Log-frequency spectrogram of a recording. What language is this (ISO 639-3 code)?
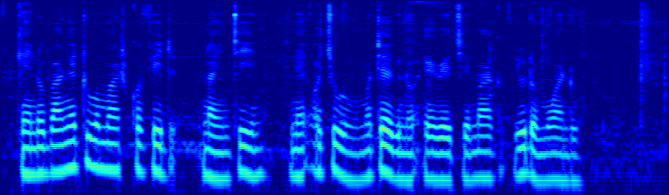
luo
